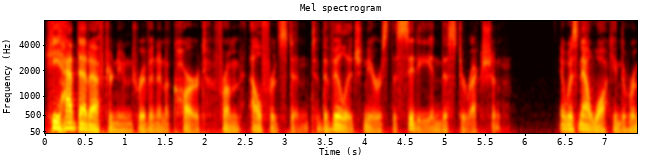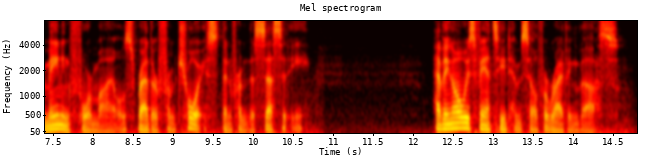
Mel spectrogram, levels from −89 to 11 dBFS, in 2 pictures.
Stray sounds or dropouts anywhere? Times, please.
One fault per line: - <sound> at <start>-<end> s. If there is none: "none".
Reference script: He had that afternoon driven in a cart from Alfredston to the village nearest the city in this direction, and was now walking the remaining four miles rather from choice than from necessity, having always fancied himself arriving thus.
none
